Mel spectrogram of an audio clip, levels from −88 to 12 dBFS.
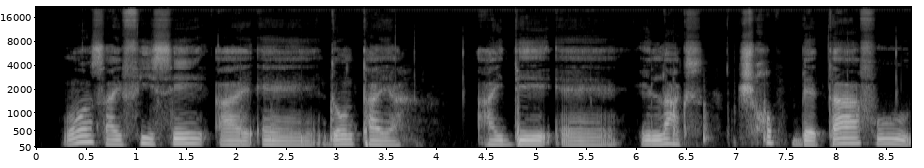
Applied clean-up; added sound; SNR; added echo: neural mask model DeepFilterNet 3.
